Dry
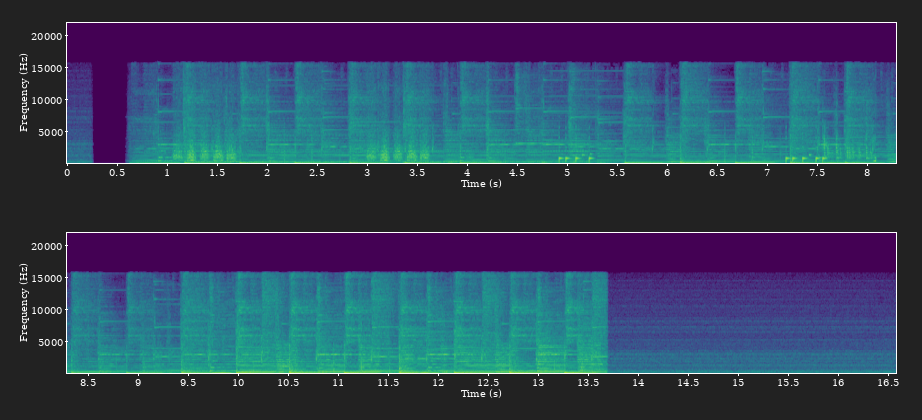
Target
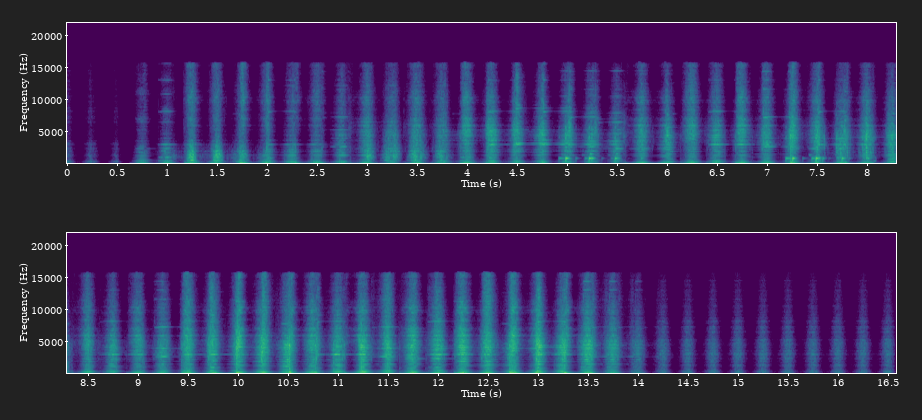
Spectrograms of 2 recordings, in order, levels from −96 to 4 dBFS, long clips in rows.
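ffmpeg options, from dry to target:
ffmpeg -i in.wav -af "asetnsamples=nb_out_samples=441:pad=0,asendcmd='2.63 equalizer g 7;3.85 equalizer g 15',equalizer=frequency=4500:width=1.1:gain=-7.5,aecho=1:1:260|520|780:0.422|0.0801|0.0152,aeval=exprs='val(0)*pow(10,-39*(0.5-0.5*cos(2*PI*4*n/s))/20)':channel_layout=same,volume=-7.5dB" out.wav

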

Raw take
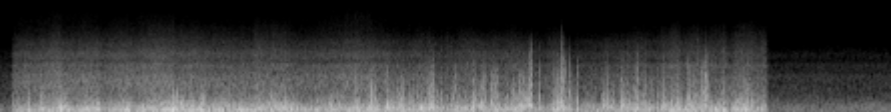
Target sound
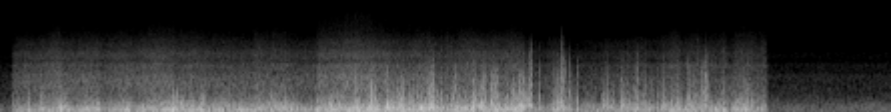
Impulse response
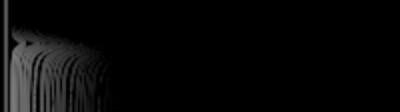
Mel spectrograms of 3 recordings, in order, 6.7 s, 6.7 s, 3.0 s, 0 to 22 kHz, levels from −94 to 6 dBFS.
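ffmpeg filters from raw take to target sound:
-filter_complex "[0:a]asettb=1/sr,asplit=3[link_01][link_02][link_03];[link_01]atrim=end=2.384[link_04];[link_02]atrim=start=2.38:end=3.94,asetpts=PTS-STARTPTS,afade=type=in:duration=0.004:curve=qsin,afade=type=out:start_time=1.556:duration=0.004:curve=qsin,acontrast=63[link_05];[link_03]atrim=start=3.936[link_06];[link_04][link_05]acrossfade=duration=0.004:curve1=hsin:curve2=qsin[link_07];[link_07][link_06]acrossfade=duration=0.004:curve1=qsin:curve2=hsin,volume=-7dB"

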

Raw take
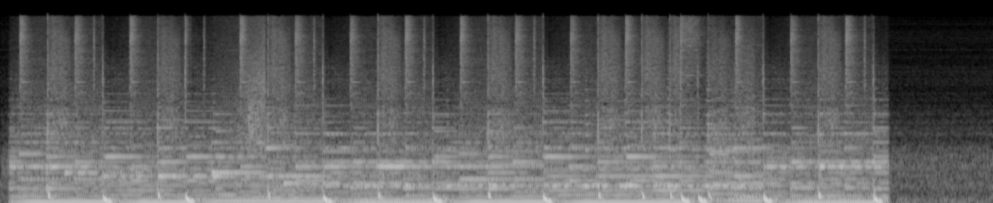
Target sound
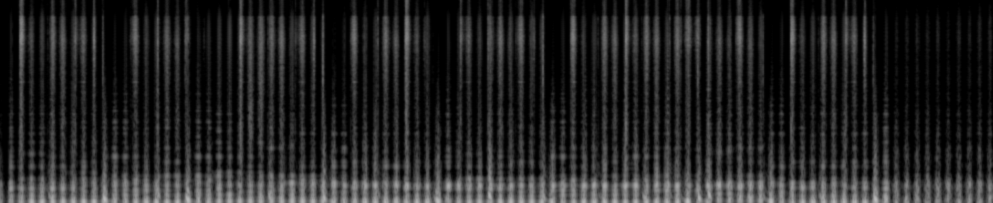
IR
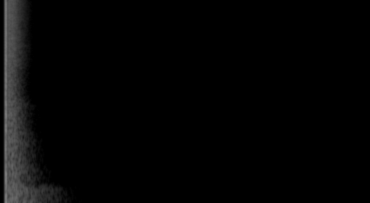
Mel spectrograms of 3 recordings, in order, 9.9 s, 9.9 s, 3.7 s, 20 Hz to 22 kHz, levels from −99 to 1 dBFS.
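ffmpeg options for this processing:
-filter_complex "[0:a]firequalizer=gain_entry='entry(390,0);entry(640,-25);entry(920,-20);entry(9200,8)':delay=0.05:min_phase=1,areverse,acompressor=mode=upward:threshold=-24dB:ratio=2.5,areverse,asoftclip=type=hard:threshold=-21.5dB,aeval=exprs='val(0)+0.00631*(sin(2*PI*60*n/s)+sin(2*PI*2*60*n/s)/2+sin(2*PI*3*60*n/s)/3+sin(2*PI*4*60*n/s)/4+sin(2*PI*5*60*n/s)/5)':channel_layout=same,acrossover=split=860|4100[link_01][link_02][link_03];[link_03]aeval=exprs='sgn(val(0))*max(abs(val(0))-0.00316,0)':channel_layout=same[link_04];[link_01][link_02][link_04]amix=inputs=3:normalize=0,aeval=exprs='val(0)*pow(10,-36*(0.5-0.5*cos(2*PI*9.6*n/s))/20)':channel_layout=same,volume=-2.5dB"

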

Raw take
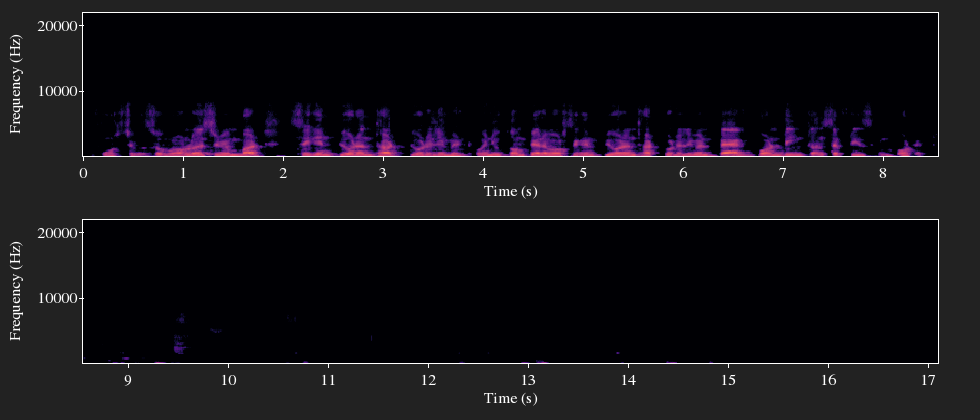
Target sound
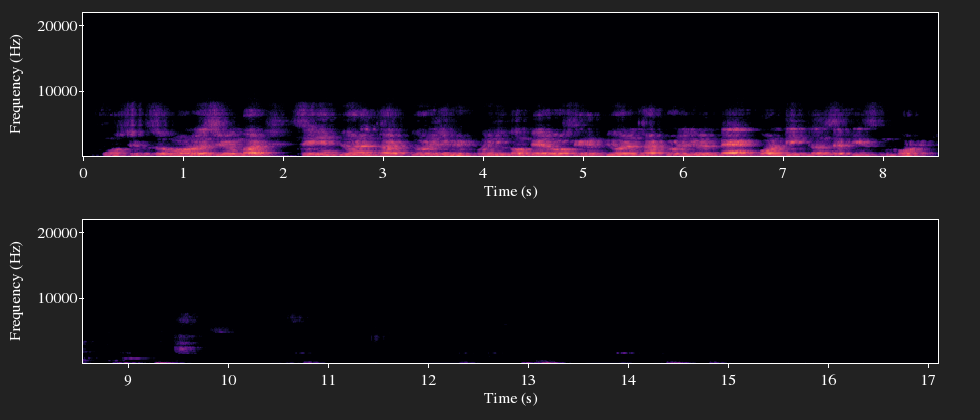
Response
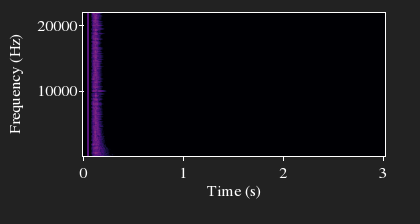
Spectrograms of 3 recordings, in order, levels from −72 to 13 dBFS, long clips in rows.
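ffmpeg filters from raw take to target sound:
-filter_complex "[0:a]aecho=1:1:76|152|228:0.398|0.0756|0.0144[link_01];[1:a]atrim=start_sample=2205,asetrate=74970,aresample=44100[link_02];[link_01][link_02]afir=irnorm=-1:irlink=0,volume=5dB"

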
